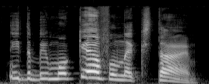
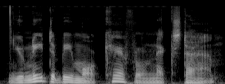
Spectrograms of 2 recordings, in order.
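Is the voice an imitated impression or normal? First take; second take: normal; imitated. First: It is read in the reader's normal voice. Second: It is read in an imitated celebrity's voice. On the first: The speaker calls it wrong. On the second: The speaker calls it right.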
